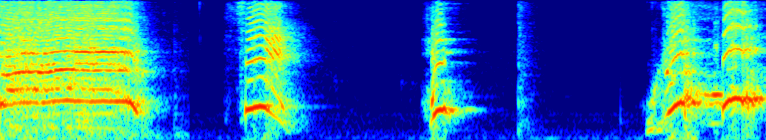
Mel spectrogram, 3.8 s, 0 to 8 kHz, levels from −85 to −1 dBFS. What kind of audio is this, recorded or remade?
recorded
